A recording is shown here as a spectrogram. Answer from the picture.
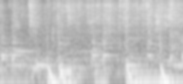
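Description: Background music with held low notes and a beat of low thumps.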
